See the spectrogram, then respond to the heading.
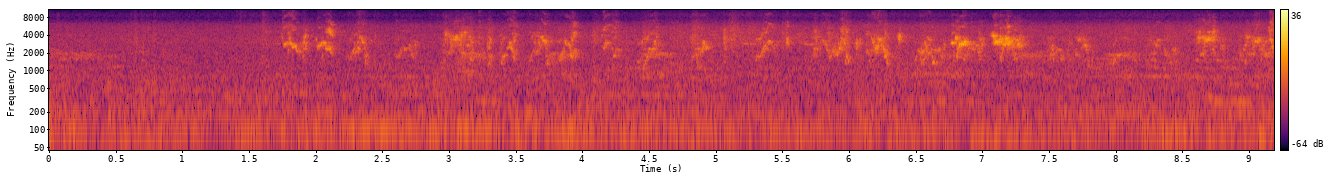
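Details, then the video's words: Colony of budgerigars kept in an aviary, many birds chattering at once in a continuous stream of short scratchy chirps and warbles, steady through the clip over low background hum. "Budgie Life: Singing, Gossiping"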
